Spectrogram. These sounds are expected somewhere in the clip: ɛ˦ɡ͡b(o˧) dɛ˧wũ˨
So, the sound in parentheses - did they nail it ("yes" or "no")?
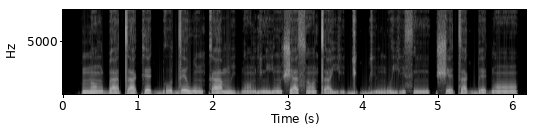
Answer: yes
